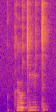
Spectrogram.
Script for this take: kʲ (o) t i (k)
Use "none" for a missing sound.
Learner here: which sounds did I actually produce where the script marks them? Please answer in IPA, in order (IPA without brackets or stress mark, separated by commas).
o, t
